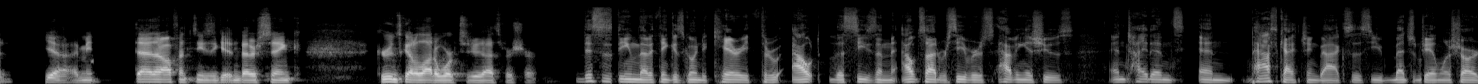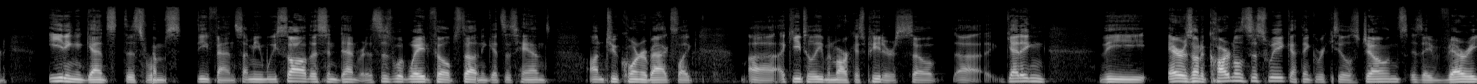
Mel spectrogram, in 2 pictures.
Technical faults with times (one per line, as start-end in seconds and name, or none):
0.90-0.93 broken MP3 bit reservoir
6.10-6.13 broken MP3 bit reservoir
14.20-14.23 broken MP3 bit reservoir
16.29-16.32 broken MP3 bit reservoir
19.53-19.56 broken MP3 bit reservoir
22.79-22.82 broken MP3 bit reservoir
28.10-28.13 broken MP3 bit reservoir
